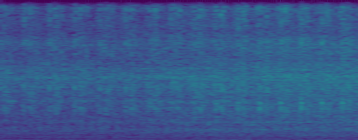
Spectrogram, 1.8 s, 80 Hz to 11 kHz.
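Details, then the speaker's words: 2005 Toyota Highlander after crank-no-start repair: busy, uneven, lumpy idle with faint tapping; mechanic suspects bad spark plug or skipped timing, plans to replace all spark plugs; rough idle. "so I'm stuck between a bad spark plug or a skip timing so I would need to replace all this spark Lo entirely and see what happens"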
